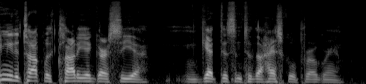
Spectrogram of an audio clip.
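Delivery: ordinary delivery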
